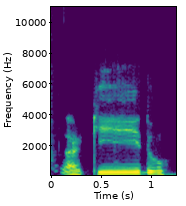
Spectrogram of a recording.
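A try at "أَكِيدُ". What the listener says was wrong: don't stretch alif. Ki would be stretched. Akidu.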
